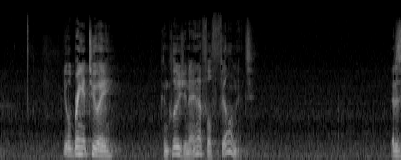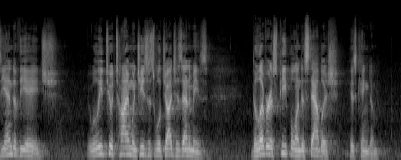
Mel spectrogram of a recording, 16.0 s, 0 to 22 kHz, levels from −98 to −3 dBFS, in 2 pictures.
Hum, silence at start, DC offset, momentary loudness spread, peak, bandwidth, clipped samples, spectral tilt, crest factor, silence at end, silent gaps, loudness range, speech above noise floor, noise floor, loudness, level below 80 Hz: none; 1.25 s; under 0.1%; 16 LU; -18 dBFS; 14.5 kHz; under 0.1%; -4 dB/octave; 24 dB; 0.4 s; none; 14 LU; 33 dB; -71 dBFS; -38 LUFS; -76 dBFS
